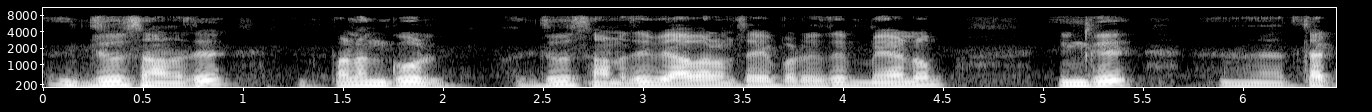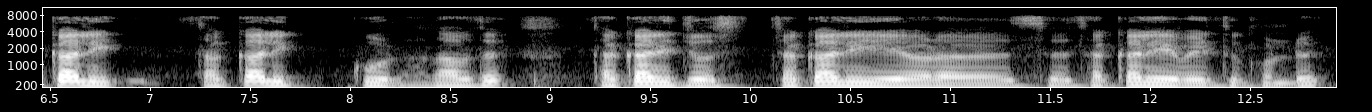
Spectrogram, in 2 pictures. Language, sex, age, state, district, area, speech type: Tamil, male, 45-60, Tamil Nadu, Krishnagiri, rural, spontaneous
